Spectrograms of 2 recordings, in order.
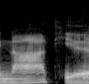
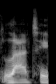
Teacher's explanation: We start with an N sound, but in English, it's with an L sound. So just pay attention to that difference.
